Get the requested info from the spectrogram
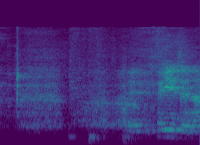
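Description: Faint voices of people talking further off in a quiet room, with a single light click just after the start.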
